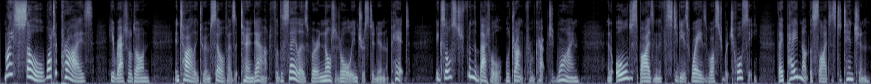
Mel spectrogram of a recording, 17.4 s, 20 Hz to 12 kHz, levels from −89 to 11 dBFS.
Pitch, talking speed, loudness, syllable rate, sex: 180 Hz, 170 wpm, -21 LUFS, 5.3 syllables/s, female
